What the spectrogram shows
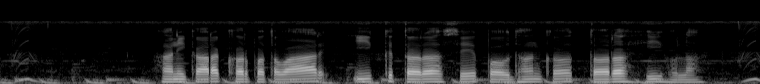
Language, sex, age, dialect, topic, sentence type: Bhojpuri, male, 18-24, Western, agriculture, statement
